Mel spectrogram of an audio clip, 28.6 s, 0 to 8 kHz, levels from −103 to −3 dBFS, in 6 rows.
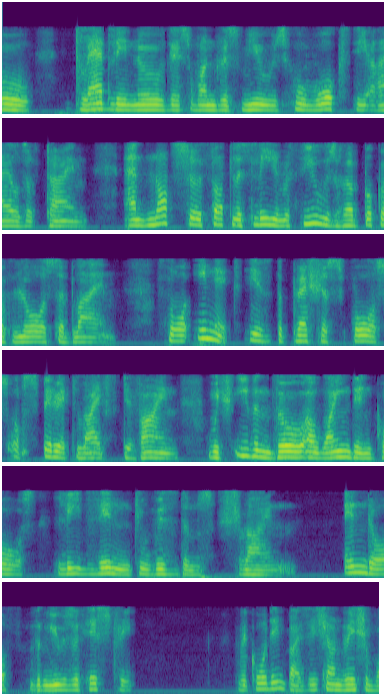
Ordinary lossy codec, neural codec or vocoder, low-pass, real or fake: AAC, 16 kbps; codec, 32 kHz, 1.9 kbps, SNAC; 7.2 kHz; fake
